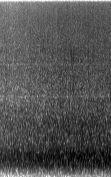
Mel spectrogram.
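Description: A stage rain effect in a theatre pours water in a steady, dense rushing hiss like a stream or heavy shower, close and unbroken, swelling slightly toward the end with nobody talking.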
